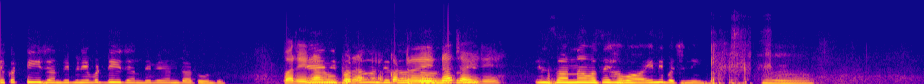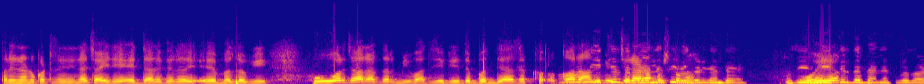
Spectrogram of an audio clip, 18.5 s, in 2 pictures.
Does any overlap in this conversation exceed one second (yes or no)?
yes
